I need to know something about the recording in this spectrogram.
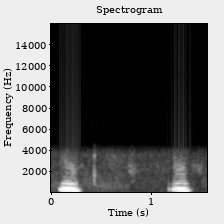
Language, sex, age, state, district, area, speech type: Kannada, female, 30-45, Karnataka, Mandya, rural, conversation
